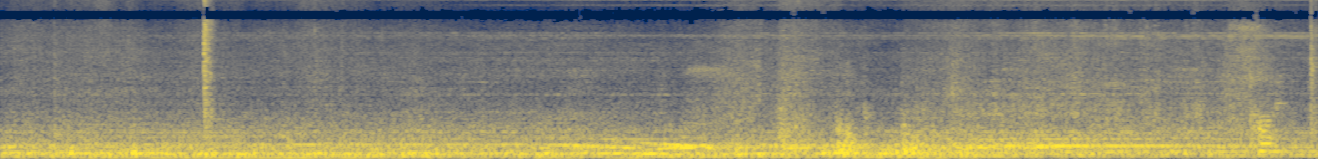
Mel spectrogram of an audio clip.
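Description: KONE elevator car travelling in its shaft: a steady low rumble and hum of the ride, with one sharp click about two seconds in.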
